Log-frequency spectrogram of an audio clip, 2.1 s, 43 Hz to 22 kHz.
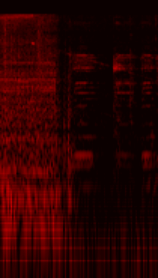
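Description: Xerox B215 laser printer warming up after power-on: a steady machine whir that cuts off just under a second in, after which only a few faint tones remain.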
